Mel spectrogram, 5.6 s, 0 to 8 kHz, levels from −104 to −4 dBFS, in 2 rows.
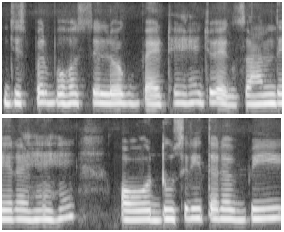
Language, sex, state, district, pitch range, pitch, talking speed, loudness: Hindi, female, Bihar, Patna, 200-215 Hz, 205 Hz, 170 wpm, -16 LUFS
